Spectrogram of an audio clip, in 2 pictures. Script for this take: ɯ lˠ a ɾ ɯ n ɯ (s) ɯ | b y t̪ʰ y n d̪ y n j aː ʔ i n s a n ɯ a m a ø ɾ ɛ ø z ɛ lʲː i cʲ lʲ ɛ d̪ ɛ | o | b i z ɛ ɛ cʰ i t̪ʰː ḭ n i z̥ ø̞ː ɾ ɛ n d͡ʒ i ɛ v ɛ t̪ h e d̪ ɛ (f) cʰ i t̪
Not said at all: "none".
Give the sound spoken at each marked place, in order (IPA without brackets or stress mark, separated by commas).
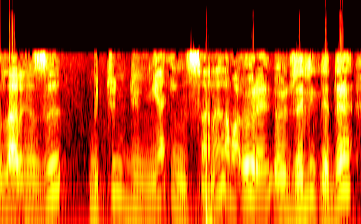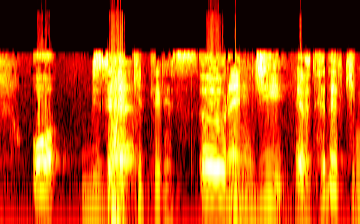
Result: z, f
